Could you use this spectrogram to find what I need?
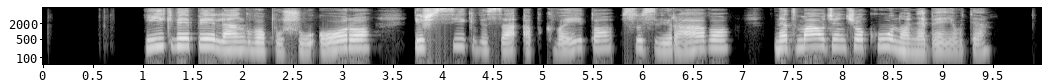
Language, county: Lithuanian, Vilnius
